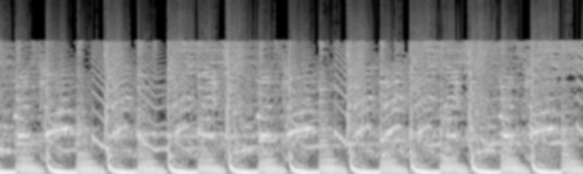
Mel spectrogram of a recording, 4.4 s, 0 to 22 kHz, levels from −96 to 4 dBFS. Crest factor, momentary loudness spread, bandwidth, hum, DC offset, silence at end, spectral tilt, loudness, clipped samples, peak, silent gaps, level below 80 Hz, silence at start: 6 dB; 1 LU; 11 kHz; none; under 0.1%; 0 s; -4.5 dB/octave; -6 LUFS; 5%; 0 dBFS; none; -8 dBFS; 0 s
